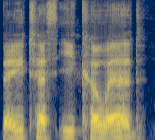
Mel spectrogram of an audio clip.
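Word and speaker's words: Betws-y-Coed: There's the town of Betusicoid, which the book wants you to pronounce as Betes y Coed.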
